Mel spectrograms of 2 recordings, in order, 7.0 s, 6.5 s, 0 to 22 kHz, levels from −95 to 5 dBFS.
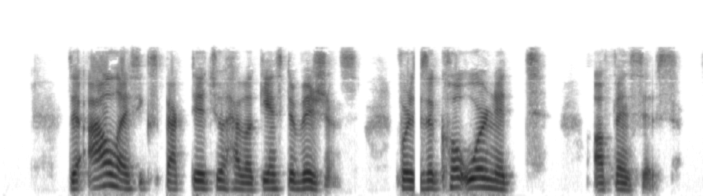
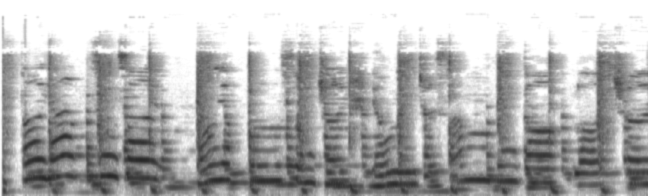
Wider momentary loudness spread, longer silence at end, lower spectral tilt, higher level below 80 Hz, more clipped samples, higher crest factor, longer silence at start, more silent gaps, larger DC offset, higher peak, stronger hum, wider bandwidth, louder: first, 17 LU vs 6 LU; first, 0.3 s vs 0 s; about the same, -4.5 dB/octave vs -4 dB/octave; second, -60 dBFS vs -48 dBFS; neither; about the same, 16 dB vs 14 dB; first, 0.7 s vs 0 s; neither; neither; about the same, -2 dBFS vs 0 dBFS; neither; second, 8.2 kHz vs 9.8 kHz; about the same, -17 LUFS vs -15 LUFS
